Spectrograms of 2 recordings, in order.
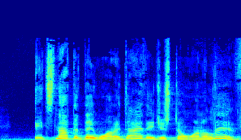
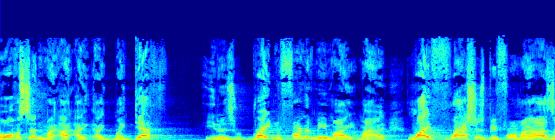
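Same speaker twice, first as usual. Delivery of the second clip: normal talking voice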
